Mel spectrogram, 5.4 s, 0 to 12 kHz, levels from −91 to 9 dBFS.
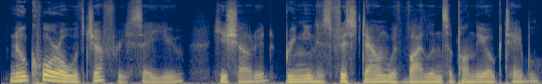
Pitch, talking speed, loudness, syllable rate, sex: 115 Hz, 200 wpm, -18 LUFS, 5.3 syllables/s, male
